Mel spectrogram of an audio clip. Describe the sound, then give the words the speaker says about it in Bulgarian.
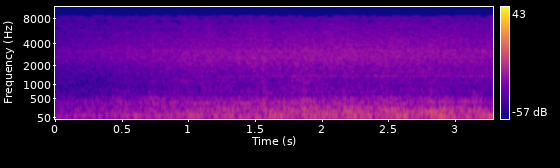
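A train rumbles along at a steady pace as it arrives at Potsdam, the last station before Berlin: a dense low mechanical roar with a faint hiss on top, holding fairly constant and swelling slightly as it nears. No one speaks. “Тя наистина заспива и се събужда едва когато влакът пристига в Потсдам.”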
